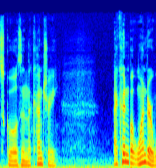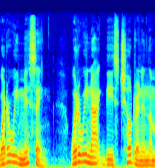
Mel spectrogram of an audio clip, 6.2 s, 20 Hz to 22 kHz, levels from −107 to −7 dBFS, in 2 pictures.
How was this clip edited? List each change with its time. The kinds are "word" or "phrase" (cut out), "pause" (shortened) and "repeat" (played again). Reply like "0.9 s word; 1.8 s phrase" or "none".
2.6 s word; 5.2 s word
